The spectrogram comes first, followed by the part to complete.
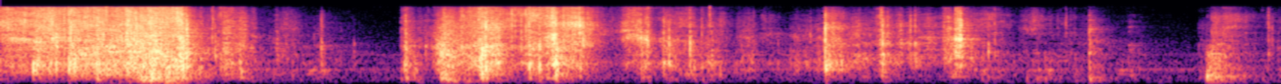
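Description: Cardboard backing card being torn off a plastic blister pack, with the plastic blister crinkling. A loud rip in the first second, a second burst of tearing and crinkling about a second and a half in, then smaller crackles.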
